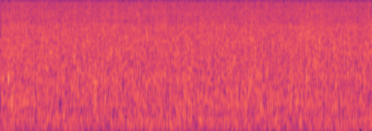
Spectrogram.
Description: watrfall SML; The Elder Scrolls III Morrowind GOTY; XBOX

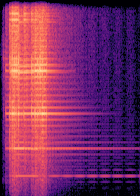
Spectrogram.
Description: bike; hongkong; ambience; Soldier Of Fortune II Double Helix; XBOX

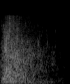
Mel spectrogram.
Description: water wade shallow

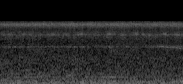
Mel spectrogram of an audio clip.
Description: swamp; Ambient; MX vs ATV Unleashed; XBOX

